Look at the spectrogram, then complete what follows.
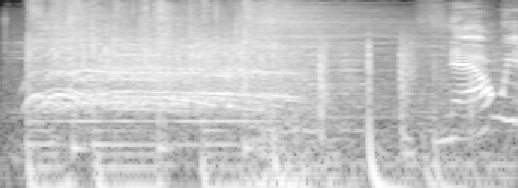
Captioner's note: ladies cheering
